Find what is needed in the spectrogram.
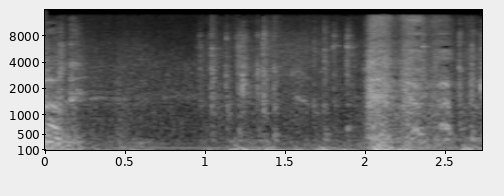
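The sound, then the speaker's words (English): Typing on a computer keyboard while trying to enter a web address: a faint, uneven patter of key clicks with denser bursts, under a man's talking. “I'm just trying to type in... Dead or alive quiz. Well, no, I'm trying to type in a URL, which may kind of help me out.”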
